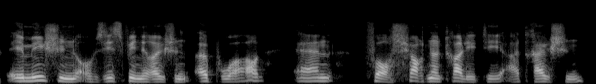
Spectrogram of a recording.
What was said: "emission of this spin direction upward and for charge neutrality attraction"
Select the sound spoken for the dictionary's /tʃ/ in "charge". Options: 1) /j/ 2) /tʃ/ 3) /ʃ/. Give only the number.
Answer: 3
